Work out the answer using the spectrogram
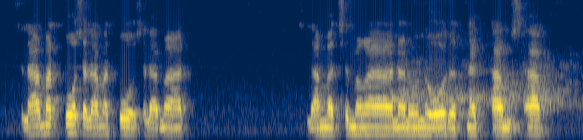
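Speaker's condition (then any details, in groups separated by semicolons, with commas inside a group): No condition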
